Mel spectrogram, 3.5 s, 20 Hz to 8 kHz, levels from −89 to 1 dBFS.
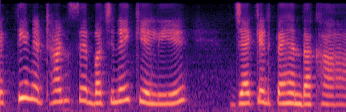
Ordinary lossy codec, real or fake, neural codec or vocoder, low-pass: none; fake; codec, 16 kHz, about 1 kbps, DyCAST, with the encoder's durations; 7.2 kHz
